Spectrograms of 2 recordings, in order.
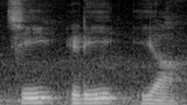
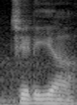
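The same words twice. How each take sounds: First: Slow ची-ड़ी-या; syllable by syllable. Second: Said in the usual way. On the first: Shown as a demonstration. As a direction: read चिड़िया out in separate long syllables. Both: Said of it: "पहले पढ़ लेते हैं".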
